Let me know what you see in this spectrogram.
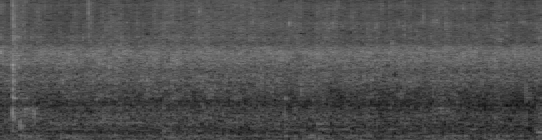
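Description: Oil sizzling steadily in an aluminium karahi as a mixture with garlic cloves fries and a metal spatula stirs it, with one sharp clink of the spatula on the pan right at the start.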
